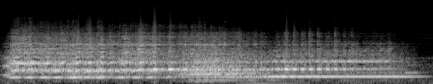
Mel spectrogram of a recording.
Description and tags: Heavy wrought-iron cemetery gate opening. Short sample of the shivery, warbling groaning sound of the hinges as the gate is moved. Field recording which has been processed (trimmed and normalized).
gate, hinges, groan, squeak, iron, creak, metal, warble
